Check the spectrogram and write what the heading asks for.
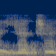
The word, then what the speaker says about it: यज्ञ: बड़ा ध्यान से समझिए, नहीं तो बहुत सारे आर्य समाजी यज्ञ बोलते हैं, यज्ञ, ज्ञान, ज्ञान, ज्ञान बोलते हैं, ज्ञान, ज्ञान नहीं, ज्ञान, ज्ञान, य। य का उच्चारण जब तक नहीं आएगा ना, तब तक भी गलत है।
